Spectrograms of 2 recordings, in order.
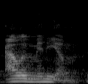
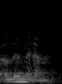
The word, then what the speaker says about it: aluminium: I'd like aluminium is what they say in England, in the UK. They say aluminium instead of aluminum, which is how it's spelled.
